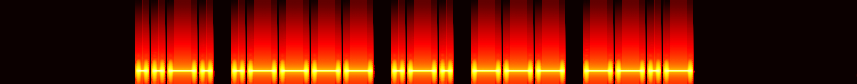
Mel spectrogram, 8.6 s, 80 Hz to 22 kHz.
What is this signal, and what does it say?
Morse code, heard as a keyed tone, about 15 wpm, 700 Hz. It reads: F1ROQ
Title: DXCC-100 Call Signs - 5 Characters - Repeated 3x - 15wpm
